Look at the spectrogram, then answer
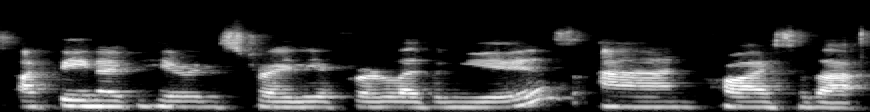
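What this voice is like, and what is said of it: English accent. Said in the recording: “that is not a Queensland accent ... I'm English ... My Australian friends think I sound very English still”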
